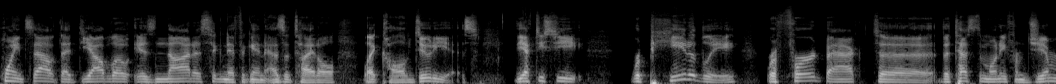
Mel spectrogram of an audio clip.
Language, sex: English, male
